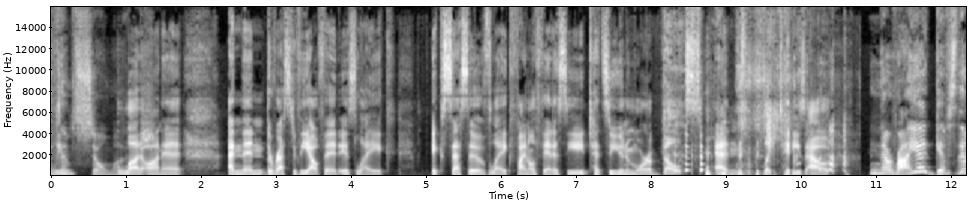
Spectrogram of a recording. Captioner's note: laughter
